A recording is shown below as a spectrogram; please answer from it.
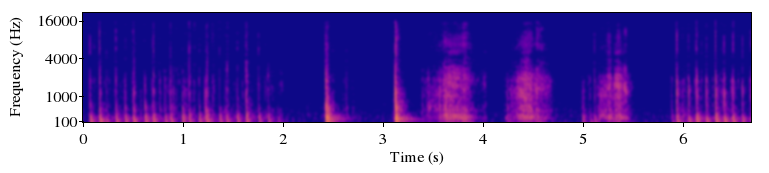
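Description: A medium hollow cardboard shipping box with tape and labels, resting on a wooden table, is tapped and scraped on its top with nails and fingertips. Quick runs of light, hollow taps open and close the clip. Between them come two sharper thunks and three longer, soft scratching passes over the surface.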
